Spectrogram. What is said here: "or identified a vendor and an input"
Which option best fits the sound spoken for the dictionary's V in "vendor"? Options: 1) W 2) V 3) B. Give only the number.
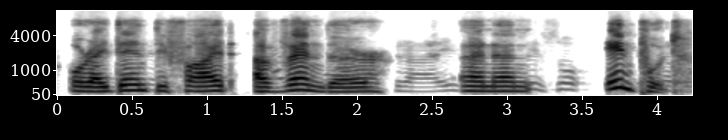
2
